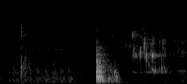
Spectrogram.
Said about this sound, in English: Pouring some right here in my Pilsner glass.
